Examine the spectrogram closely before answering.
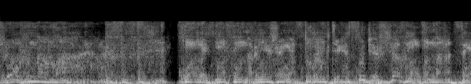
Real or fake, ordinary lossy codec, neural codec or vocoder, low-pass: fake; none; codec, 16 kHz, 4.8 kbps, FACodec; none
